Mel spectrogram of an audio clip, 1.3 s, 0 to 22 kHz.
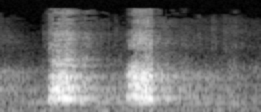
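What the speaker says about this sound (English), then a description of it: "I like the doggy." Dog barking in the video game Dragon Age 2, two short, clear barks about half a second apart, fairly close and alone with no talking.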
